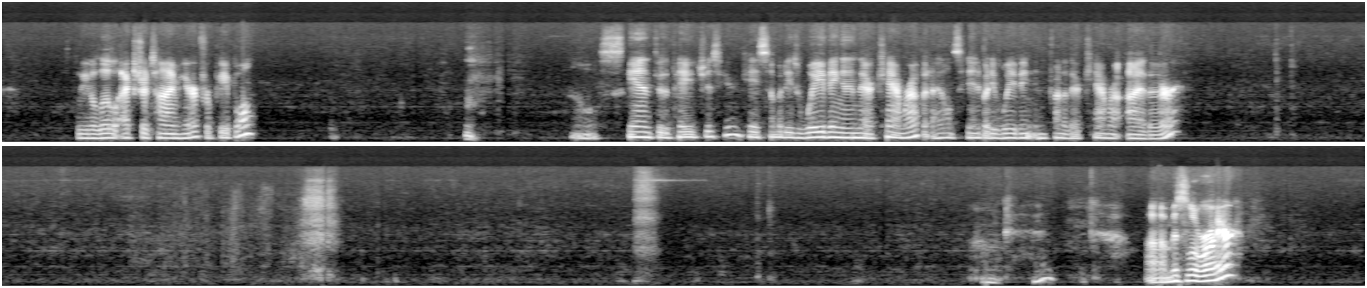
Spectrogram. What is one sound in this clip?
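A middle-aged man speaks calmly over an online call, in bursts with pauses.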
